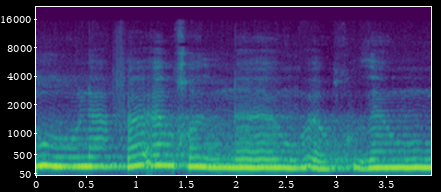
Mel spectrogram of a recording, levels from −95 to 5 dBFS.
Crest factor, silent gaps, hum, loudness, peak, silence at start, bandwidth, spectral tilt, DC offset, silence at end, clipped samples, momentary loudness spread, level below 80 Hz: 10 dB; none; none; -16 LUFS; -4 dBFS; 0 s; 5.8 kHz; -10 dB/octave; under 0.1%; 0 s; under 0.1%; 6 LU; -66 dBFS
